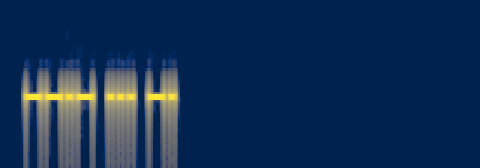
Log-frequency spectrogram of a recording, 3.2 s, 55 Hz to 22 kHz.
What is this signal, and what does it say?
Morse code, heard as a keyed tone, about 36 wpm, 700 Hz. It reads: QSN
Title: Q-Codes with Spoken Meaning - 35wpm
